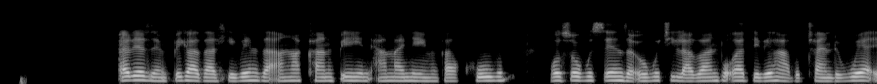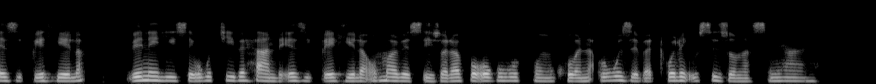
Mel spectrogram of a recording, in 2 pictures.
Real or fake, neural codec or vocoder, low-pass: fake; codec, 24 kHz, 0.9 kbps, WavTokenizer, small release; 7.2 kHz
